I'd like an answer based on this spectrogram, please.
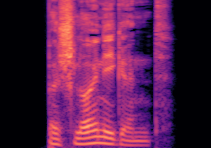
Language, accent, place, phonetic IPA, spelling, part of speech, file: German, Germany, Berlin, [bəˈʃlɔɪ̯nɪɡn̩t], beschleunigend, verb, De-beschleunigend.ogg
- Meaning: present participle of beschleunigen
